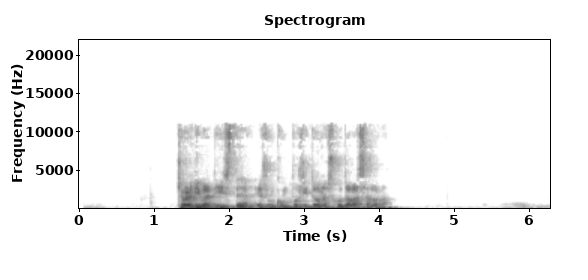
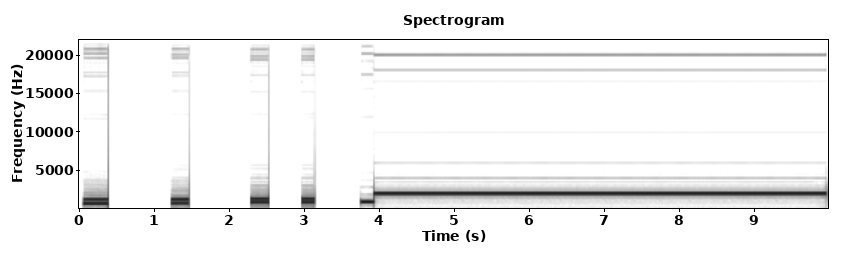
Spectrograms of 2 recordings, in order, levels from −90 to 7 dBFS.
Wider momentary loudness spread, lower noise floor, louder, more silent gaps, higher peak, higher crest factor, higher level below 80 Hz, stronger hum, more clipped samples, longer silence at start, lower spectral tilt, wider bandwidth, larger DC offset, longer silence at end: about the same, 9 LU vs 7 LU; second, -80 dBFS vs under -90 dBFS; second, -29 LUFS vs -6 LUFS; second, none vs 0.39-1.22 s, 1.47-2.28 s, 2.53-2.96 s, 3.14-3.75 s; second, -12 dBFS vs 0 dBFS; first, 18 dB vs 8 dB; about the same, -68 dBFS vs -68 dBFS; neither; neither; first, 1.3 s vs 0.05 s; first, -6 dB/octave vs -3 dB/octave; second, 11.5 kHz vs over 20 kHz; neither; first, 2.05 s vs 0 s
